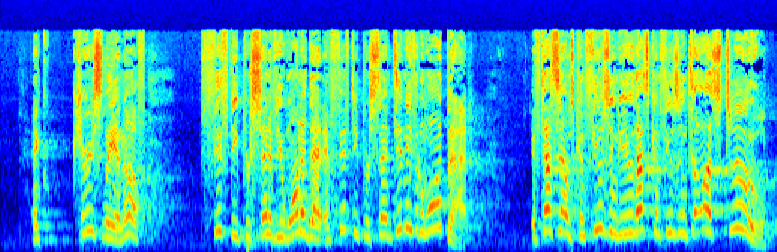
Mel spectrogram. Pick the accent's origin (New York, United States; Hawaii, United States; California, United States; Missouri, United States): California, United States; I'm from California. Don't hold that against me, please.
